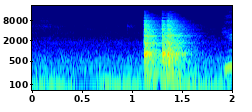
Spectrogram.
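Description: Skillet set down on a gas stove's burner grate: a sudden metal clank about a second in, with a brief ringing that dies away within half a second.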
